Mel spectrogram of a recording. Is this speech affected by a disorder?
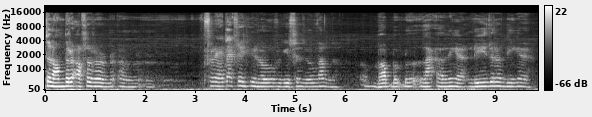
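Yes: brain hemorrhage; brain hemorrhage over 20 years ago, unable to speak afterwards; difficulty speaking, some letters no longer pronounceable, speaks less well than before.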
